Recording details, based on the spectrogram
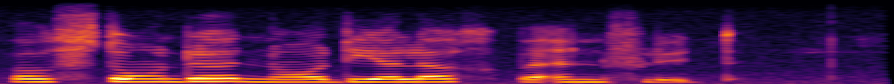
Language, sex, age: Afrikaans, female, 23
